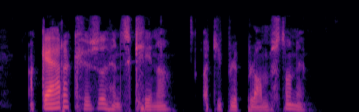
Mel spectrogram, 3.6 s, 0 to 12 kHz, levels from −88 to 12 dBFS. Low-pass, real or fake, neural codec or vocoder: 7.2 kHz; real; none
